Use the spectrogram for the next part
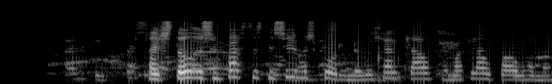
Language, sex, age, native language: Icelandic, female, 18-19, Icelandic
